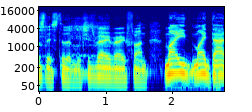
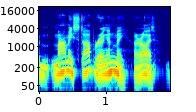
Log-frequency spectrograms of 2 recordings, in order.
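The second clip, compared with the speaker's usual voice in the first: put-on Irish accent; 3 semitones higher than usual. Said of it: "Quite good".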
